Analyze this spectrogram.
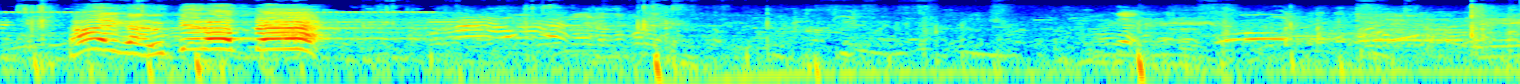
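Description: Young football players shout calls across an open outdoor field.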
